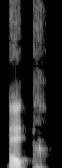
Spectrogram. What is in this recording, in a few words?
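"etre", French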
